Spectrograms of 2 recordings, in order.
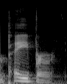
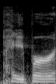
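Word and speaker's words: Pieper: I don't think it's pronounced Piper, so it must be either Piper or Paper. It's Piper. I don't think anybody's name is Piper. Are you sure it's not pronounced like that guy said paper in Waterworld?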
